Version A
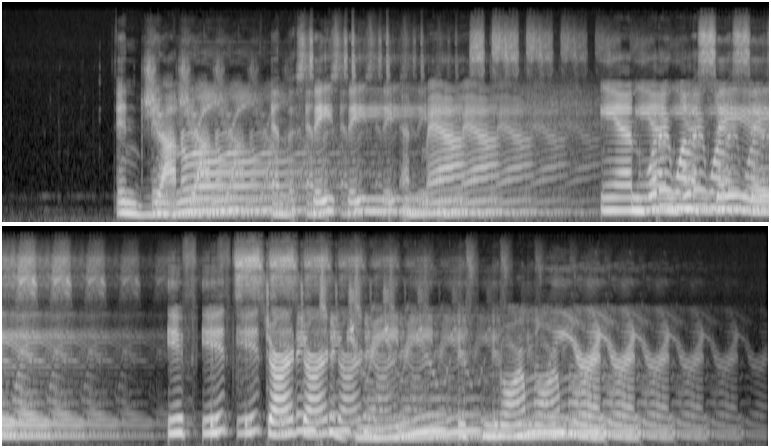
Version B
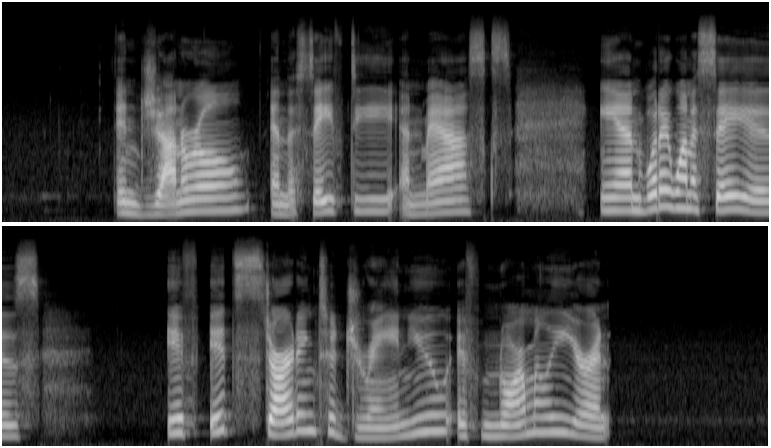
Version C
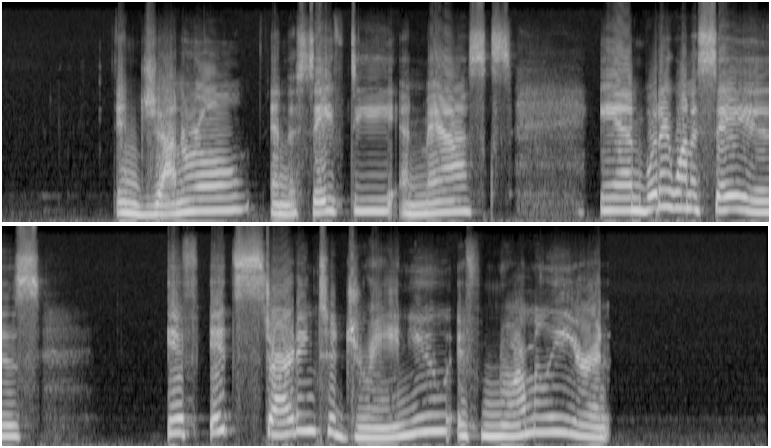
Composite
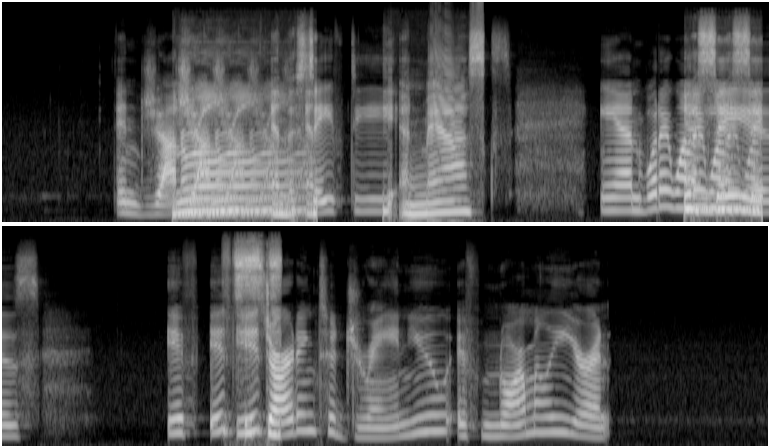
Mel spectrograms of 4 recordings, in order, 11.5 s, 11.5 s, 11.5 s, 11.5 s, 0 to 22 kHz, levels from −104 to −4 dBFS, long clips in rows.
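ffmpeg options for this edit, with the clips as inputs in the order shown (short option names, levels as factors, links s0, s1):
-filter_complex "[0:a]asplit=3[s0][s1][s2];[1:a]asplit=5[s3][s4][s5][s6][s7];[s3]atrim=end=1.282[s8];[s0]atrim=start=1.278:end=2.362[s9];[s4]atrim=start=2.358:end=2.862[s10];[2:a]atrim=start=2.858:end=3.612[s11];[s5]atrim=start=3.608:end=5.122[s12];[s1]atrim=start=5.118:end=5.702[s13];[s6]atrim=start=5.698:end=7.42[s14];[s2]atrim=start=7.4:end=7.85[s15];[s7]atrim=start=7.83[s16];[s8][s9]acrossfade=d=0.004:c1=hsin:c2=hsin[s17];[s17][s10]acrossfade=d=0.004:c1=hsin:c2=hsin[s18];[s18][s11]acrossfade=d=0.004:c1=hsin:c2=hsin[s19];[s19][s12]acrossfade=d=0.004:c1=hsin:c2=hsin[s20];[s20][s13]acrossfade=d=0.004:c1=hsin:c2=hsin[s21];[s21][s14]acrossfade=d=0.004:c1=hsin:c2=hsin[s22];[s22][s15]acrossfade=d=0.02:c1=tri:c2=tri[s23];[s23][s16]acrossfade=d=0.02:c1=tri:c2=tri"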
